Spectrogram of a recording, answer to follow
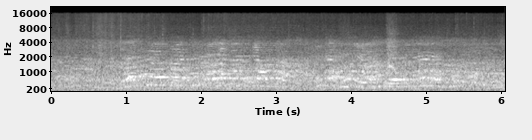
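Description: People talking in a busy food hall: a continuous mix of overlapping voices and chatter.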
